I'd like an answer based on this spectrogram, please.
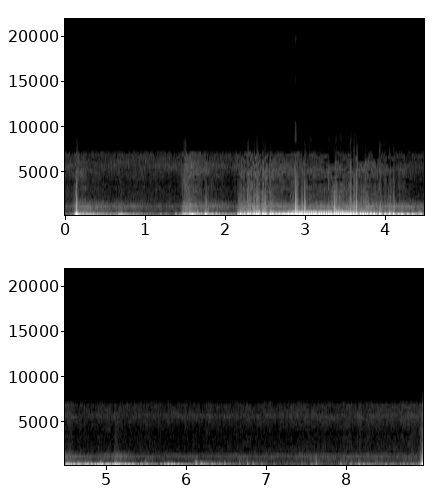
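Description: Loud, low, bubbling gurgle lasting several seconds, then fading to quiet; stomach growling, ordinary bowel sounds.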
